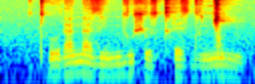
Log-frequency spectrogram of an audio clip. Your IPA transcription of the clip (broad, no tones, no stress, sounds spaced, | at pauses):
tʼ o ɾ a n a z i n d u ʃ o z kʰ ɛ z d o ŋ͡ǀ u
